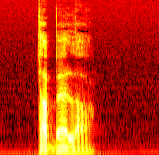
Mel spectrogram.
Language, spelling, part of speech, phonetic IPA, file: Polish, tabela, noun, [taˈbɛla], Pl-tabela.ogg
